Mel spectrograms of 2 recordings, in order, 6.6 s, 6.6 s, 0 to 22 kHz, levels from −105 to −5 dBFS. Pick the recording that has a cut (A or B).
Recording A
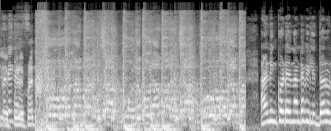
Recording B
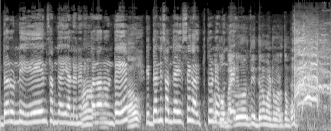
A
